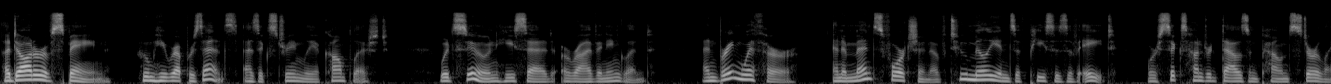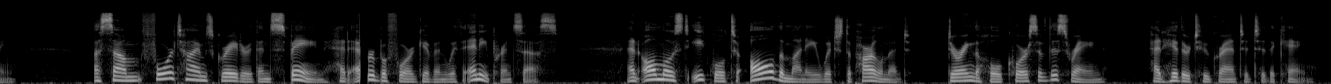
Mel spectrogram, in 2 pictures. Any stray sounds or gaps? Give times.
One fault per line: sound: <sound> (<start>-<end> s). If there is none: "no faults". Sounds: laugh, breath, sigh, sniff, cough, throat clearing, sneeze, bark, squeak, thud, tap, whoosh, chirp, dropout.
sound: dropout (16.9-17.0 s)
